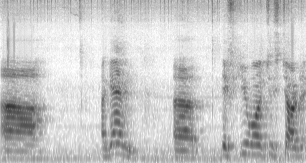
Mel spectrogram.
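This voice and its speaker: A man with a non-native accent speaks at a high pitch with ordinary pitch variation. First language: not English. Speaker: YouTuber reacting to videos. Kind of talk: reaction video commentary. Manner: halting, repeats words.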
